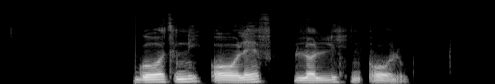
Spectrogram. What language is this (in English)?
Oromo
